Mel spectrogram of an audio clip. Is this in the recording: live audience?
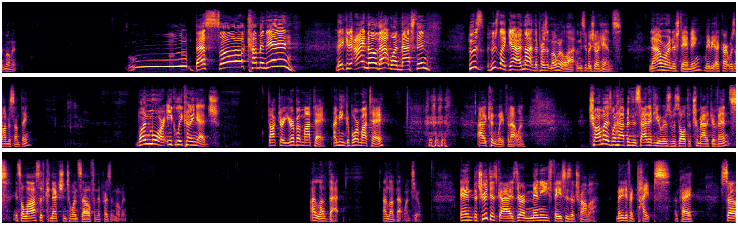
yes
